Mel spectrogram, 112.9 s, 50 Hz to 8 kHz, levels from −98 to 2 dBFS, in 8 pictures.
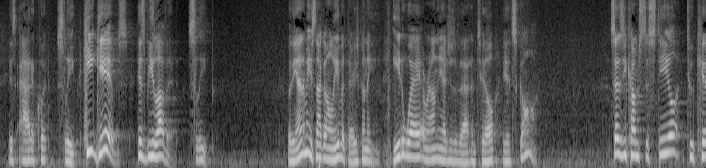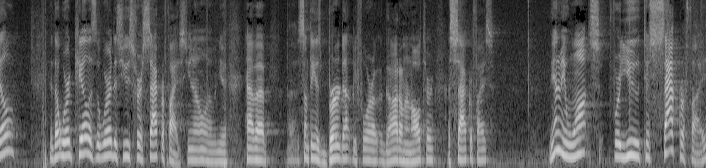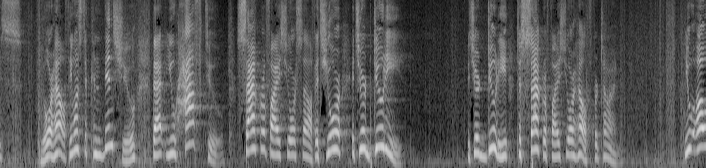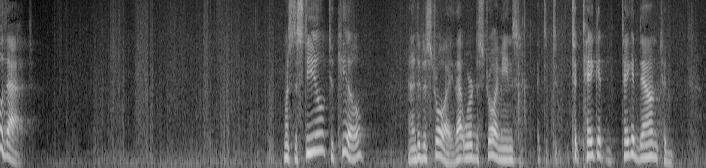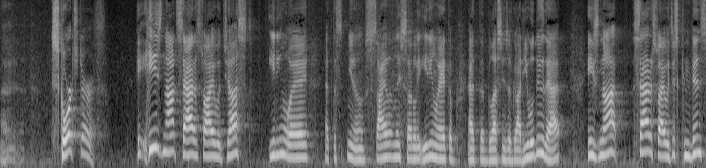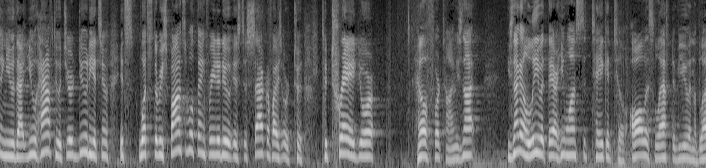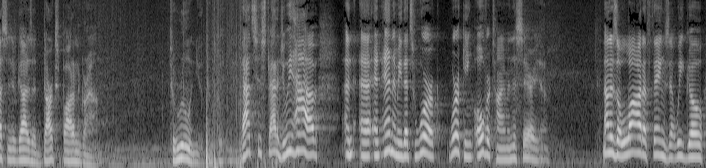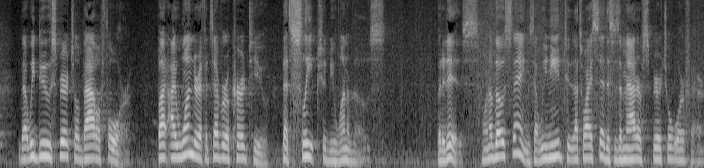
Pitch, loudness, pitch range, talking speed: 165 Hz, -25 LUFS, 130-205 Hz, 160 wpm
